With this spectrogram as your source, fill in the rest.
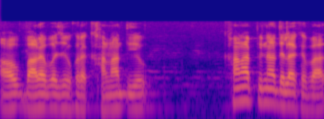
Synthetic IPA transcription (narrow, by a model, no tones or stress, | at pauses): aubaɾəbəd͡ʒeokɾakʰanad̪ijo | kʰanapinad̪elakebad̪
